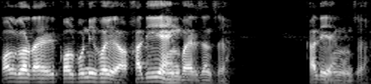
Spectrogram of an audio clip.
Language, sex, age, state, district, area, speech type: Nepali, male, 60+, West Bengal, Kalimpong, rural, spontaneous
